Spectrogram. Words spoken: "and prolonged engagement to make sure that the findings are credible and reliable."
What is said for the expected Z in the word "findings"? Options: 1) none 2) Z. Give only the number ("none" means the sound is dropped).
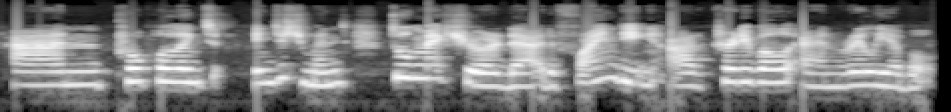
1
